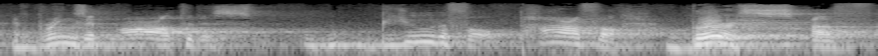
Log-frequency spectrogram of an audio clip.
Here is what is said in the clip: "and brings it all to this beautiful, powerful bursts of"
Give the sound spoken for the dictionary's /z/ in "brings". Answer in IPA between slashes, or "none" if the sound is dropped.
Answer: /z/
